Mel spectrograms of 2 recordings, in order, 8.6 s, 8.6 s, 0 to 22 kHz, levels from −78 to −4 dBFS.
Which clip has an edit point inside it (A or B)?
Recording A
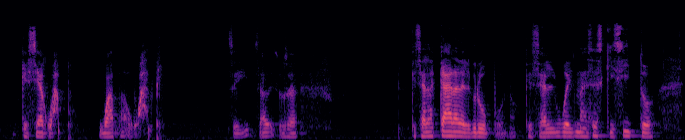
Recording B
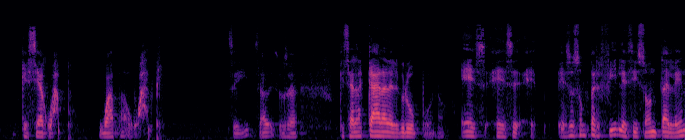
B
